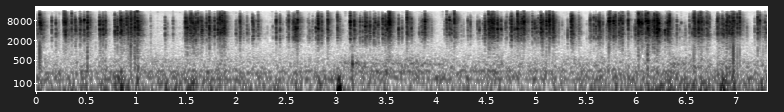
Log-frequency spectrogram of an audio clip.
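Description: A white mesh bag full of small solid glass marbles is bounced on an open palm, then dangled and shaken by its string so the marbles rattle against each other. The result is a bright, dry clicking clatter in quick repeated bursts, with short decays and almost no low end.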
